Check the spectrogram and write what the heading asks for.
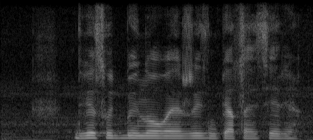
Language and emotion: Russian, neutral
